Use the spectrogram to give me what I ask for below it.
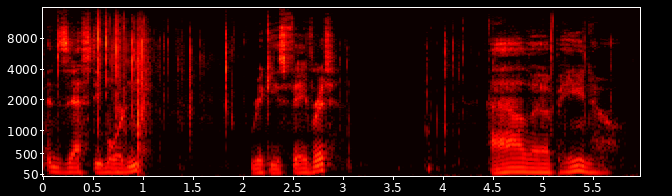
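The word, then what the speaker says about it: jalapeño: Halapeno. Not jalapeno.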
